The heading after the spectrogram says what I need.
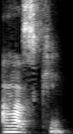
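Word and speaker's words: ASCII: Então é e em inglês a pronúncia que a gente fala é ask. Ótimo, gente. Então isso aqui a gente fala ask.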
